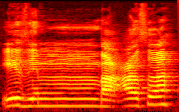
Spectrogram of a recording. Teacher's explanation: یہاں پر ذال نرمی والا حرف ہے، ذال کو نون کے ساتھ ملا کر پڑھا جائے گا، نون ساکن ہے، نون ساکن کے بعد حرف با آ رہا ہے تو وہاں پر چھوٹی سی میم لکھی ہوئی ہے، نون ساکن کی آواز کو میم سے بدل کر غنّے کے ساتھ ادا کیا جائے گا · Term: اقلاب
